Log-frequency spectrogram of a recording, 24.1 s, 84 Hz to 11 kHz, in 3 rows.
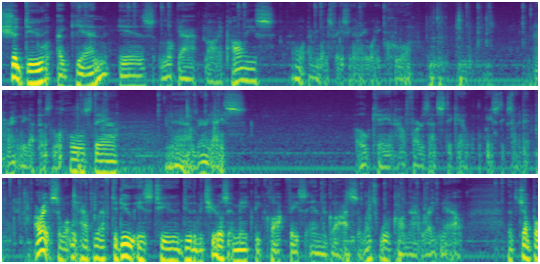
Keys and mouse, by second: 1.1 click, 1.9 click, 2.4-5.1 drag, 5.4-5.7 middle drag, 6.5 ctrl+s, 7.0 shift+middle click, 7.3-7.8 middle drag, 9.2 shift+middle drag, 9.6-10.4 middle drag, 10.9 shift+middle drag, 11.3-15.7 middle drag, 16.1 shift+middle drag, 16.5-16.8 middle drag, 17.3 shift+middle drag, 17.5 middle click, 20.1-20.9 middle drag, 21.3 shift+middle drag, 21.6 middle click, 22.1 shift+middle drag, 22.5 middle click.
